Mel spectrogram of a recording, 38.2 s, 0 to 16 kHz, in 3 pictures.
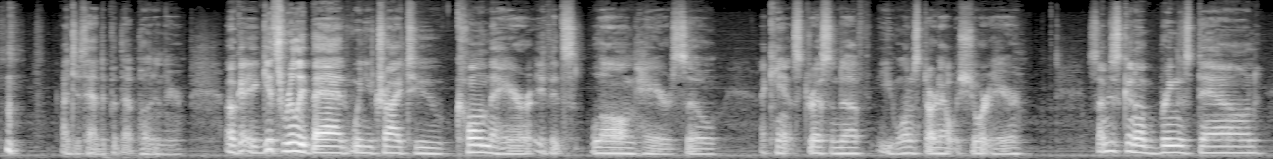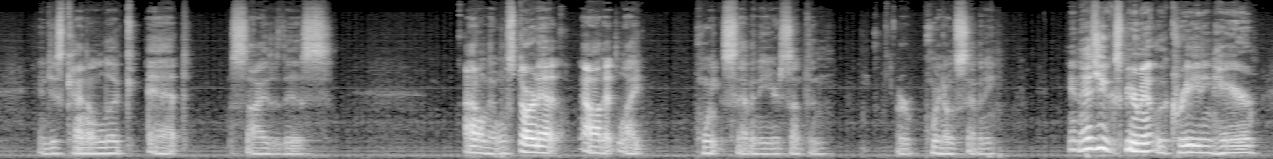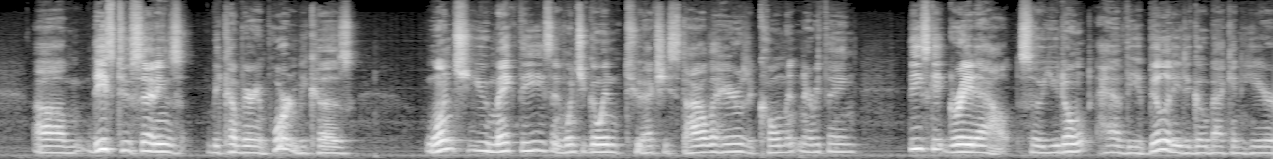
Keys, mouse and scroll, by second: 6.9-8.1 drag, 18.3 middle click, 18.6 middle click, 19.5 middle click.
